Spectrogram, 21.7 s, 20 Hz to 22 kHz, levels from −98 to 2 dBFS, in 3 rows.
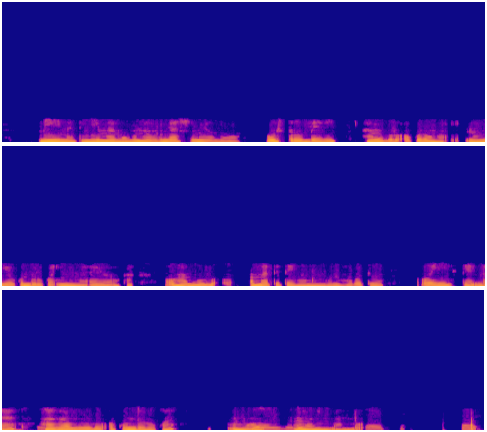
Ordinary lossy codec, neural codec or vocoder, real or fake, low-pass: MP3, 24 kbps; none; real; 3.6 kHz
